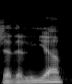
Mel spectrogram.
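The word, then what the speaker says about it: Jadaliyya: And of course, uh if people do not know how to pronounce Jedalia, it's J A D A L I Y Y A.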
